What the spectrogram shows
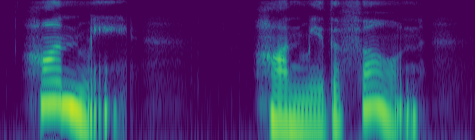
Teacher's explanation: Hand ends in D. Me starts with M. If you keep the D, it stops the flow.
